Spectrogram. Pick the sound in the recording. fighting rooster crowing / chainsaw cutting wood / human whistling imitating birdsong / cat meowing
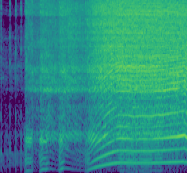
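chainsaw cutting wood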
